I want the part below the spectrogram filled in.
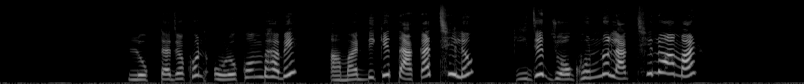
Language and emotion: Bengali, disgusted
